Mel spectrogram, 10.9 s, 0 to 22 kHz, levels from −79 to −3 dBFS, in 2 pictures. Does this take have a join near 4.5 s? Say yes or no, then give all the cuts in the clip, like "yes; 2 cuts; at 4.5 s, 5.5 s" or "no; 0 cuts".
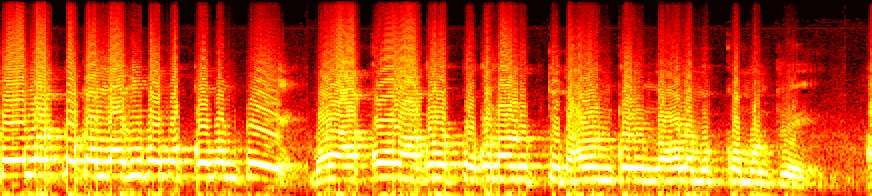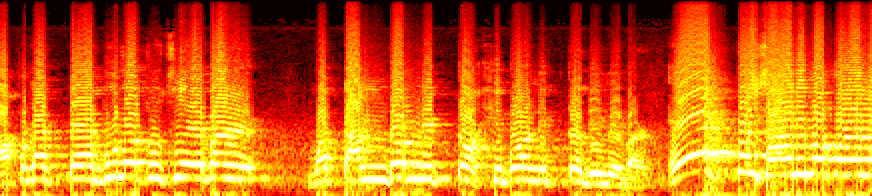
no; 2 cuts; at 1.9 s, 9.5 s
